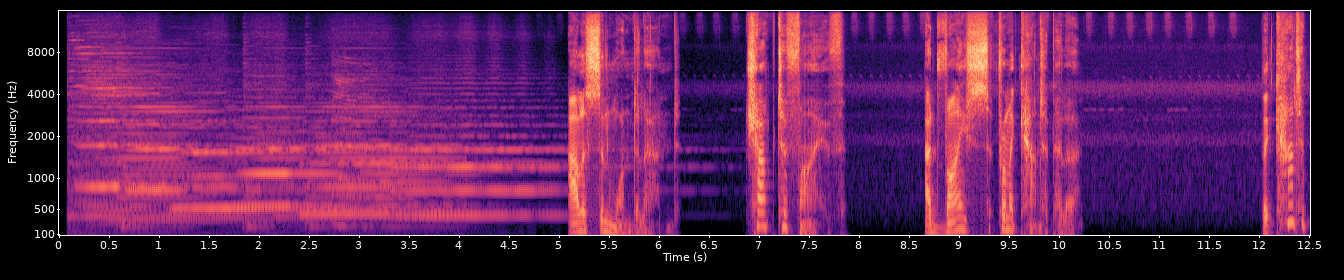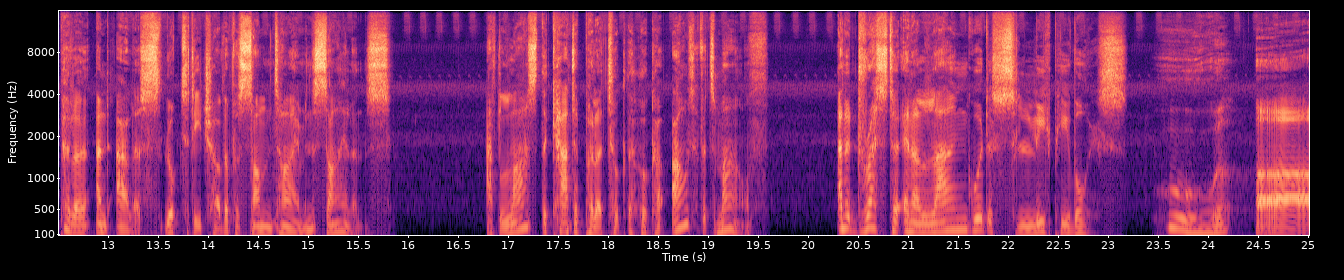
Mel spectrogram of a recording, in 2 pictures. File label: Narration English; voice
